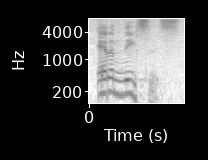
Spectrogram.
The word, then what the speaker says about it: anamnesis: And this term is called anamnesis.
